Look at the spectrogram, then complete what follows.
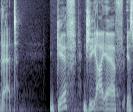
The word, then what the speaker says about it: GIF: it was giraffe interchange format it would be pronounced jiff but no gif stands for graphics interchange format graphics the G in graphics the G and the G and gif is go so it's gif its gif gif gif if someone pronounced pronounces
